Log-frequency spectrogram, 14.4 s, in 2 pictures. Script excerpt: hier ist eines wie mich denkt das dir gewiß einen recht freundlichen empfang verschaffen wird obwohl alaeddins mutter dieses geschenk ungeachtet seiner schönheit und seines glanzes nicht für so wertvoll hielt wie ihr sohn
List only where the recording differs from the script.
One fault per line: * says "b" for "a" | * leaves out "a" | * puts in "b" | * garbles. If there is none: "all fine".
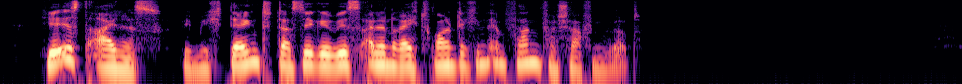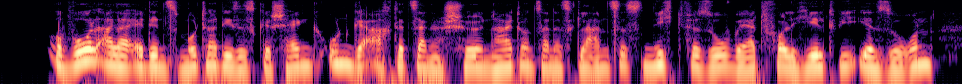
all fine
